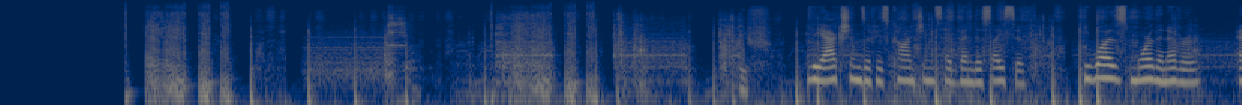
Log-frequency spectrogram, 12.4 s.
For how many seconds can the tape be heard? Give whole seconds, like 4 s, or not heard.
3 s.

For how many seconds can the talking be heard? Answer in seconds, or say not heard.
5 s.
